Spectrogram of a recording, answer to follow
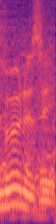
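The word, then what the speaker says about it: Möhnesee: music a life music how do you pronounce the name of this Lake it's Muni we're going for a boat ride out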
